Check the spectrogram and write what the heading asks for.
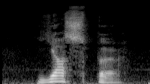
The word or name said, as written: Jasper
